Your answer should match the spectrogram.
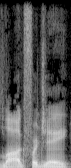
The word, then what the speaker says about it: Log4j: I found out how to pronounce the name of this thing. It's Log4j. Because Log Forge would totally make sense because you forge logs with the software.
